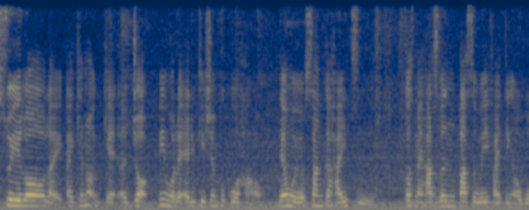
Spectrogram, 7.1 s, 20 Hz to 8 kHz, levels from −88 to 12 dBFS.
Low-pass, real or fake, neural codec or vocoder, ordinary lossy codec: none; real; none; none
